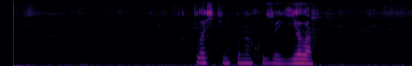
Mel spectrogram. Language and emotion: Russian, angry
